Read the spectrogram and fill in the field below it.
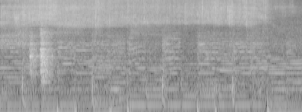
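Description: Marinated chicken frying in a little oil in a hot pan, a steady bright sizzle running throughout with low rhythmic thumps and clicks of steady background music beneath it.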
